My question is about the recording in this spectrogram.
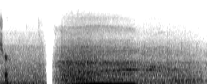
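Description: After a brief break, a heavy truck's engine runs with a steady low rumble, which eases and grows quieter a little under two seconds later.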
